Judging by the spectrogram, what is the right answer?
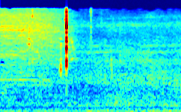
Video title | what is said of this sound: HYDRAULIC PROBLEM BOOM SPOOL NOT WORKING- CONTROL VALVE PROBLEME - MACHINE BOOM NOT WORKING | इसके अंदर भी एक और स्पूल होता है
